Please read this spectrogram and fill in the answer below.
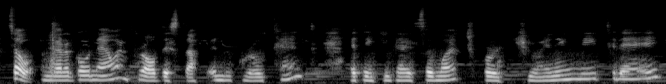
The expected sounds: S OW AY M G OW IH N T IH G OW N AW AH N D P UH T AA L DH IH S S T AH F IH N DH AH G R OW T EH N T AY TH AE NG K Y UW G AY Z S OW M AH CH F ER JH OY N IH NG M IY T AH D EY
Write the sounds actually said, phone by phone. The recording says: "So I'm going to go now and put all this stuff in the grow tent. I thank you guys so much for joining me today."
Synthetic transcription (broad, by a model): S OW AY M G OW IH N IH G OW N AW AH N P UH T AA L DH IH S S T AH F IH N DH AH G R OW T EH N T AY TH AE NG K Y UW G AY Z S OW M AH CH F ER JH OY N IH NG M IY T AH D EY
